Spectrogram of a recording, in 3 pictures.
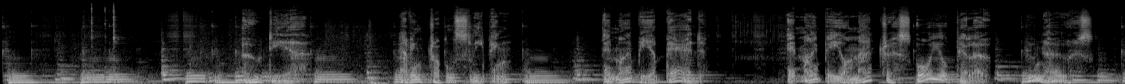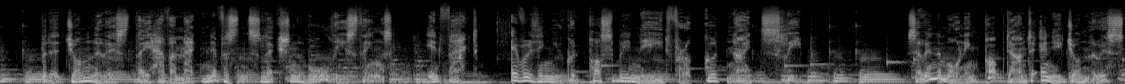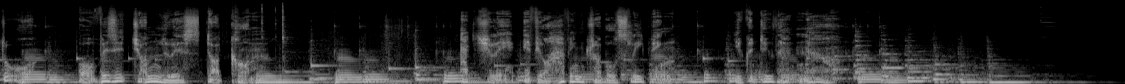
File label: Voicetape Commercial; John Lewis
